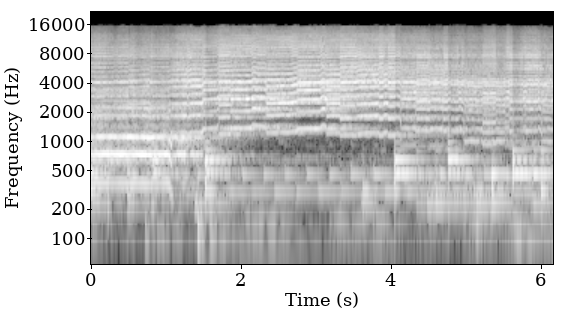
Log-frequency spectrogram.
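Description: Live jaranan ensemble music: a reedy Javanese shawm (slompret) plays a melody, holding a long note that bends down about a second in, then moving through shorter notes, over drum strokes.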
